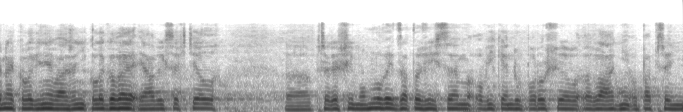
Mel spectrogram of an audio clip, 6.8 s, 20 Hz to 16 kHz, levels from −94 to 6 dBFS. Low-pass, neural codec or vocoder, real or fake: 7.2 kHz; codec, 16 kHz, 16 kbps, FreqCodec, smaller model; fake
